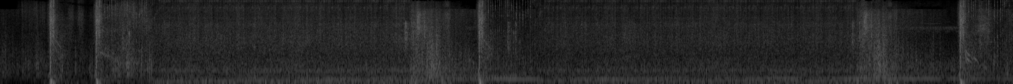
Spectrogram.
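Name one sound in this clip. A parachute snaps open with a sharp thump.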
